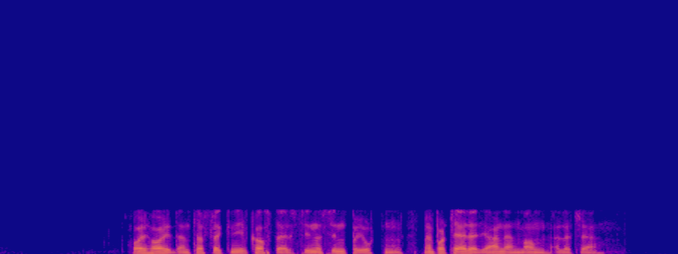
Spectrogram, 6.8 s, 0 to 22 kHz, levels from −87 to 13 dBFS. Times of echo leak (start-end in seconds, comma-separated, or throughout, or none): none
